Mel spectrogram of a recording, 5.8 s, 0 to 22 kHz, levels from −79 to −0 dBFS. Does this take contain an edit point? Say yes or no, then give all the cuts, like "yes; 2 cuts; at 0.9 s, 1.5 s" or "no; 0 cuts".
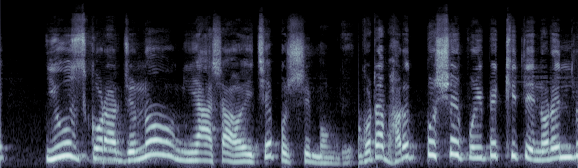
yes; 1 cut; at 3.6 s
